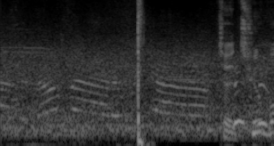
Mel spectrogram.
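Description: A ball pops into a catcher's mitt.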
